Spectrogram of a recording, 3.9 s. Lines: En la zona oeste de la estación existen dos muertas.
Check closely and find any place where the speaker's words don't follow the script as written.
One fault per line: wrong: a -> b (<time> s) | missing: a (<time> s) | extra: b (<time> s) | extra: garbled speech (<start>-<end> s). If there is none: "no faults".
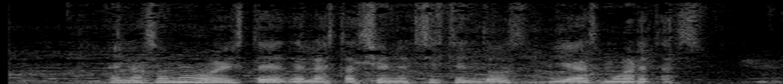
extra: vías (2.7 s)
